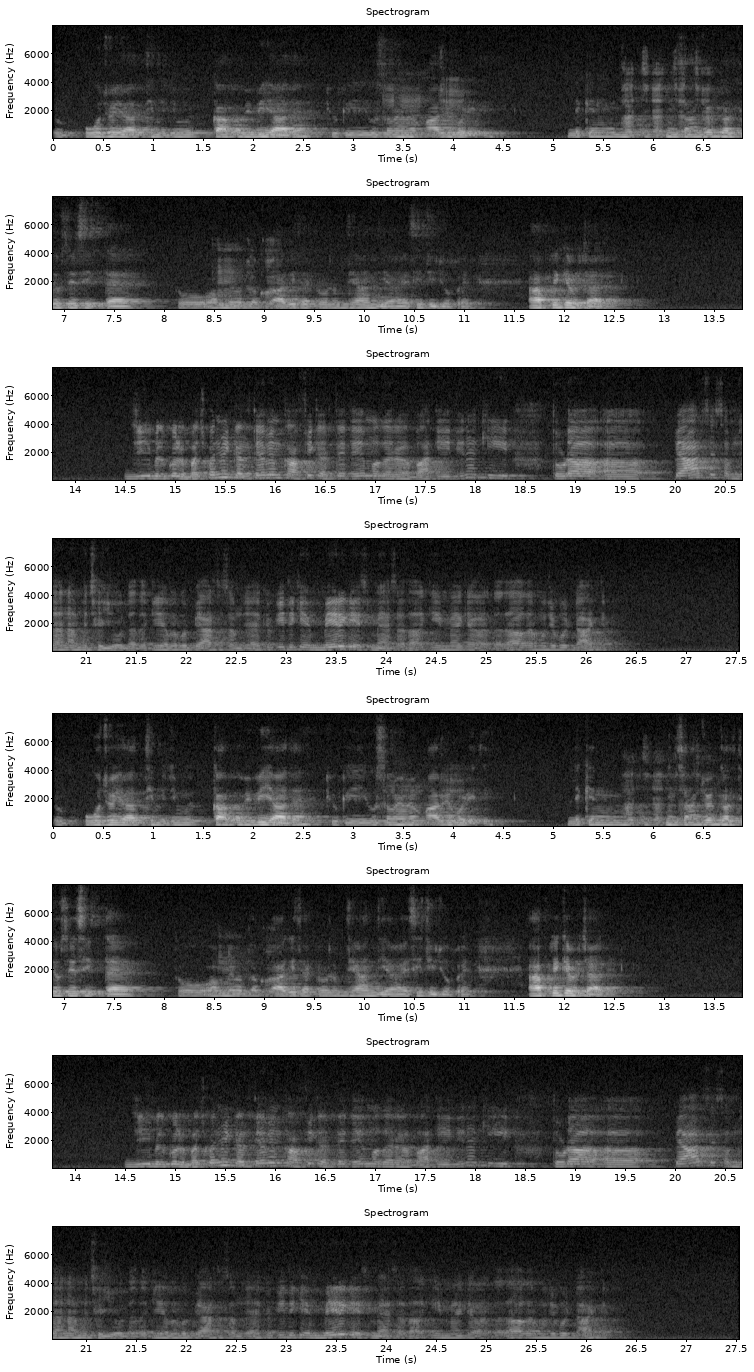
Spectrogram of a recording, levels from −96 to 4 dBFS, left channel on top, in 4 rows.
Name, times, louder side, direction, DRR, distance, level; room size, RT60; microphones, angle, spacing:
voice 1, 0.0-4.4 5.1-7.7 8.1-12.5, right 2 dB, 55° right, 6 dB, 1.7 m, -32 dB
voice 2, 3.3-4.2 5.7-6.6 8.5-9.2 14.5-19.7 20.0-26.2, left 1 dB, 85° left, 3 dB, 3.4 m, -41 dB
27.5 x 20.0 x 9.5 m, 0.92 s
head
